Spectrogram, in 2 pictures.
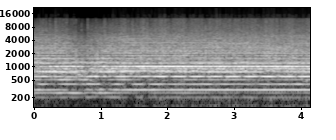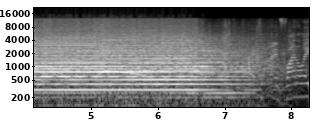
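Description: Arena goal horn blaring a steady chord of several tones over a cheering, clapping crowd, signalling a home-team goal. The horn fades out near the end.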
